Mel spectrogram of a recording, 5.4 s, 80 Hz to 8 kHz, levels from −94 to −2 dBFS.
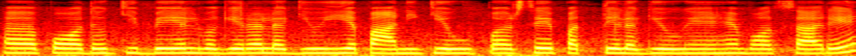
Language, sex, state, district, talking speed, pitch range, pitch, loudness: Hindi, female, Chhattisgarh, Bilaspur, 200 wpm, 225-240 Hz, 235 Hz, -14 LUFS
